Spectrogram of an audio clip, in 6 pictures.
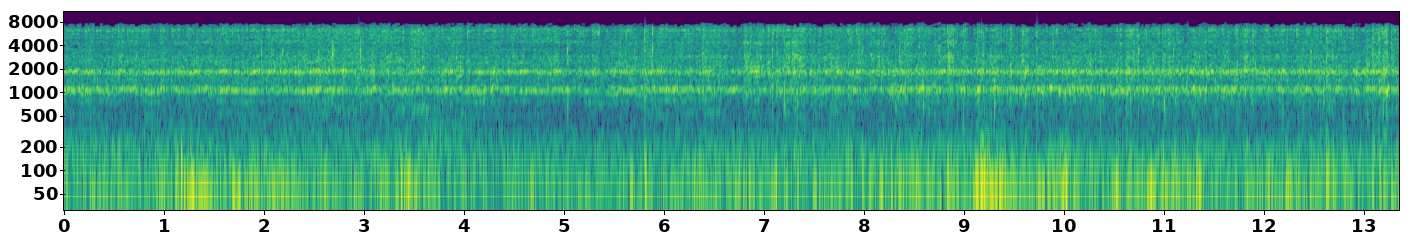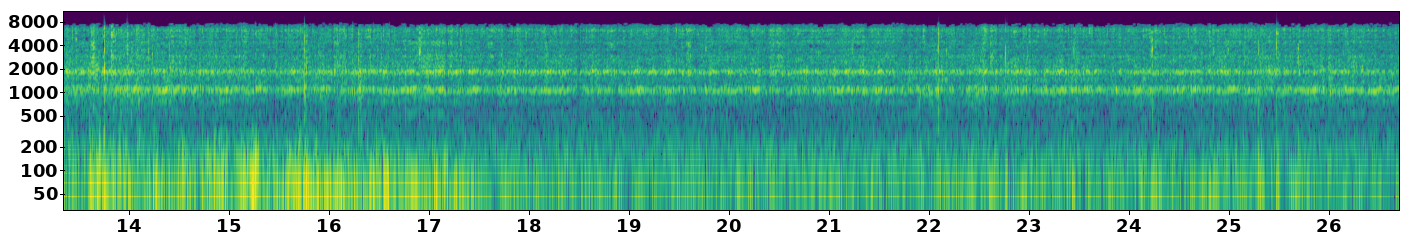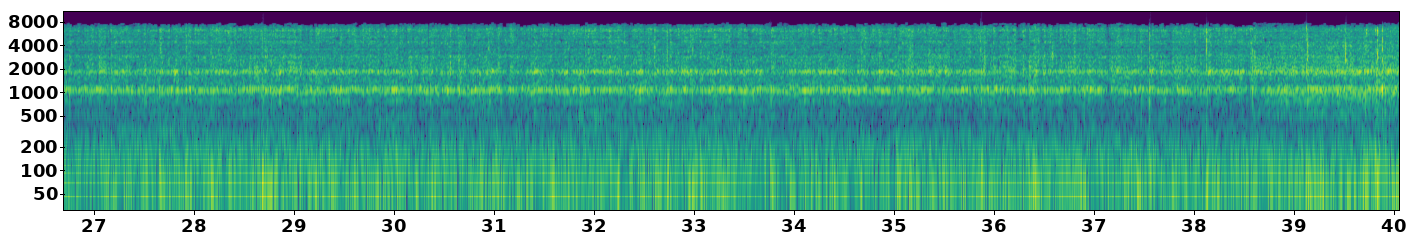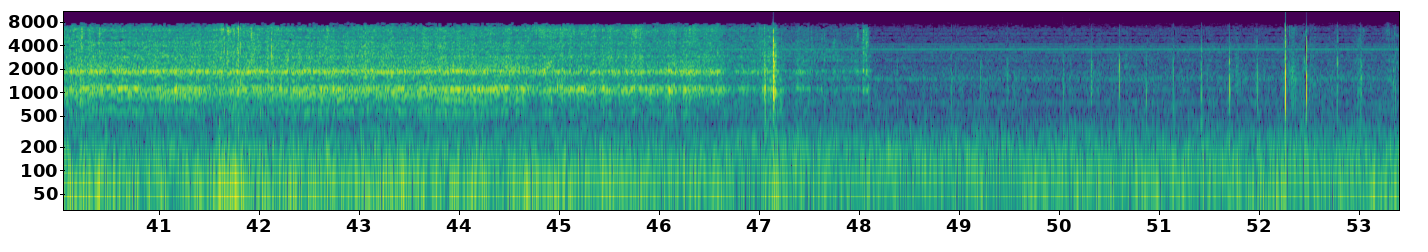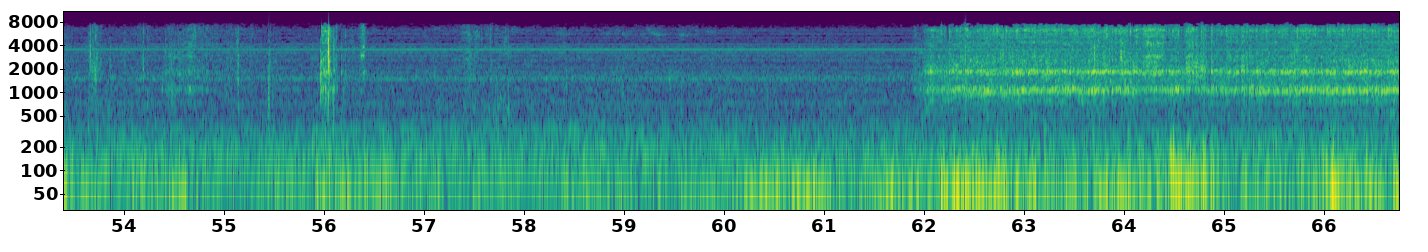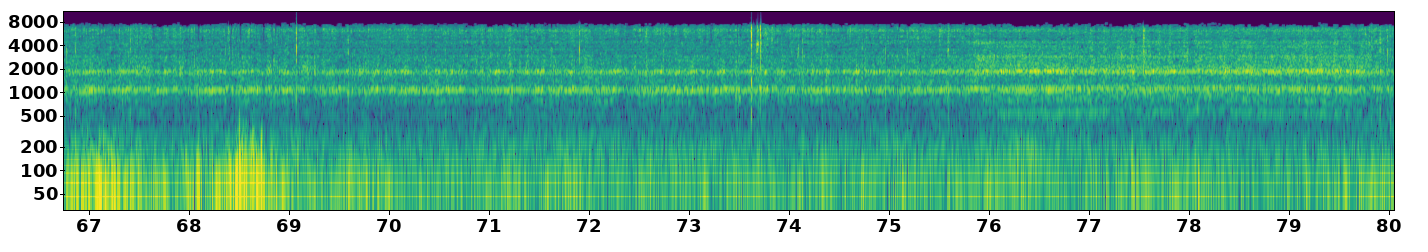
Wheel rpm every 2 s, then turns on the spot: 70, 70, 70, 70, 70, 70, 70, 70, 70, 70, 70, 70, 70, 70, 70, 70, 70, 70, 70, 70, 70, 70, 60, 30, 0, 0, 0, 0, 0, 0, 0, 60, 70, 70, 70, 70, 70, 70, 70, 70.
none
